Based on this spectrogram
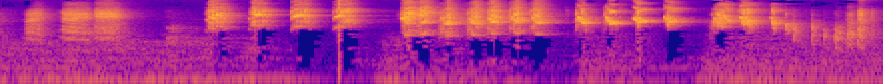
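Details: Long-tailed shrike, Madura variety, aged three months, kept as a pet: rapid series of harsh, buzzy rasps repeated in quick rhythmic pulses, with one sharp click partway through and low background hum.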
